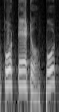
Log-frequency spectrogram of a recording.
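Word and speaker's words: potato: अच्छा, पोटैटो दूसरे पर जोर है सेकंड पे, ठीक है।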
